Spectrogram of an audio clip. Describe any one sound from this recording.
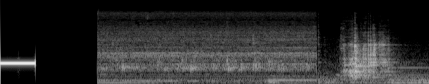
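A coffee machine hums steadily while brewing.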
